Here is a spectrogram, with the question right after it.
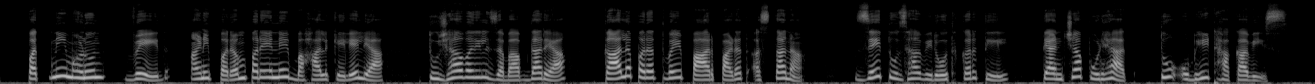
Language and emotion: Marathi, neutral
